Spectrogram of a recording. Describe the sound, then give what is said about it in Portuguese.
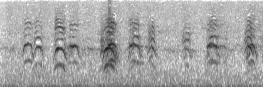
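Seagulls calling in a rapid series of harsh, nasal cries, about eight or nine squawks in quick succession, fairly loud, with no voices present. “Manda as gaivotas, buscar ela, ó.”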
